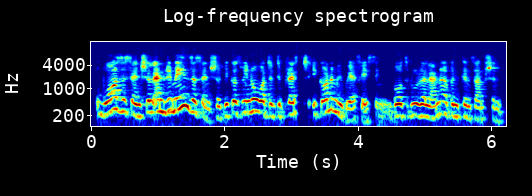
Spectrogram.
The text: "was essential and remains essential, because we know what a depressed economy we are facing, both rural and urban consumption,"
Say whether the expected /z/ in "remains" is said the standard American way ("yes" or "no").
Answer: yes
